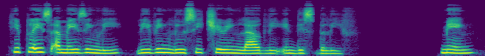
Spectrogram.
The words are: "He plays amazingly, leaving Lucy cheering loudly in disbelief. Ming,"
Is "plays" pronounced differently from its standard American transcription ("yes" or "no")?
yes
